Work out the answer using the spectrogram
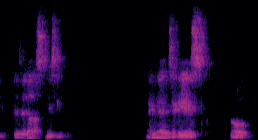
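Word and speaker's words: rho: So row is where heat is elasticity is elasticity and density is row it's called row R this is how it is pronounced big letter row it represents density okay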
